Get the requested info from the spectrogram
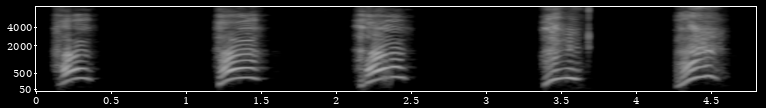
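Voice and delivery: acted, very high, bewildered repeated huh. Retelling how someone slowly caught on: imitating a confused "huh". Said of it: "that took him a minute where he's just like".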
